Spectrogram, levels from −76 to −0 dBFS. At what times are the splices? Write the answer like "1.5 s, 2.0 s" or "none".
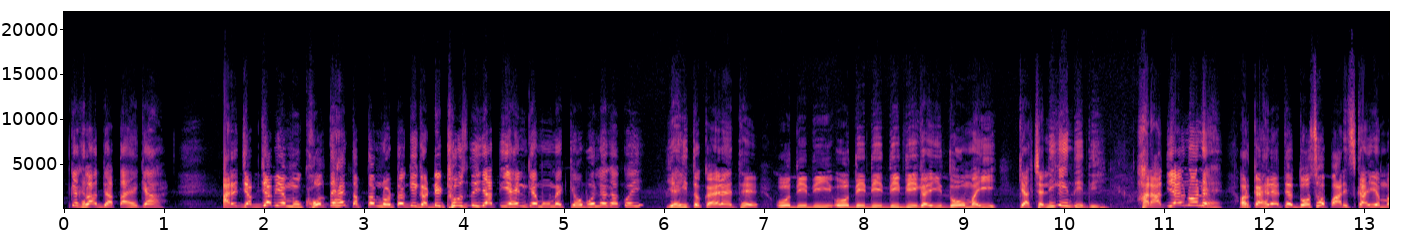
5.8 s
